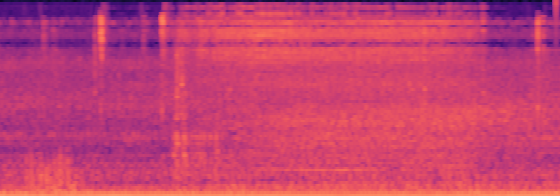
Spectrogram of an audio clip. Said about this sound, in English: I'll put the windows down so you can hear the car or hear the vehicle.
